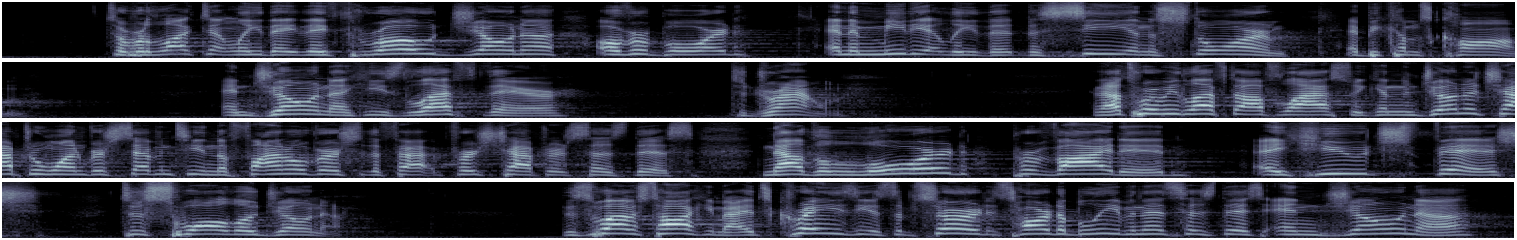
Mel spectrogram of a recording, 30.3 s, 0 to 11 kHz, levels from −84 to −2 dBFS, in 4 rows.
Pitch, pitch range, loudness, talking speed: 215 Hz, 180-240 Hz, -24 LUFS, 165 wpm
